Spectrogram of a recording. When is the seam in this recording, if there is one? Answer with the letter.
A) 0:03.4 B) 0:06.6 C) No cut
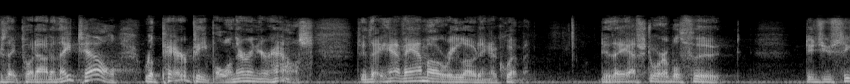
B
